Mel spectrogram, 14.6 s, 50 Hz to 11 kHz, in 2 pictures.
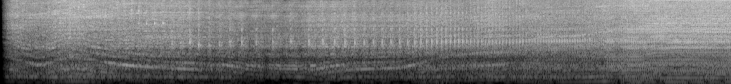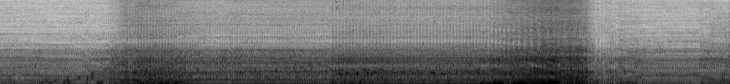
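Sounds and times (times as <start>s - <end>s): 
rotary hammer drilling: 0.0s - 14.6s.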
